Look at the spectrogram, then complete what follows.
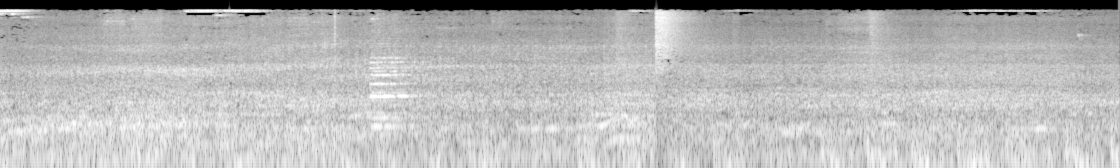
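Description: City transit bus engine running as the bus pulls away through street traffic, with one short vehicle horn toot about four seconds in and a brief sharp hiss a couple of seconds later.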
